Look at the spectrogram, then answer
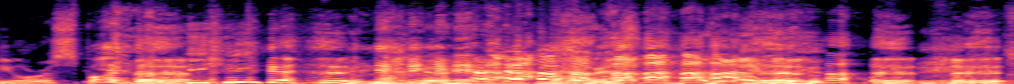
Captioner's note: laughing loudly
